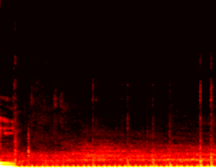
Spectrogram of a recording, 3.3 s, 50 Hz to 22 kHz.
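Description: A deep, rumbling 5.0 V8 engine in an S550 Mustang GT idles and burbles steadily through a loud exhaust with stock mufflers, close by, with a brief rising tone at the start.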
